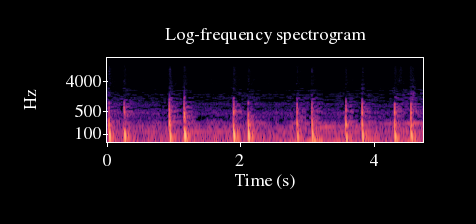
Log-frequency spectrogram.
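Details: Five pairs of sharp finger-percussion taps moving downward; the note shifts from hollow lung resonance to a duller tap at the liver's upper border.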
